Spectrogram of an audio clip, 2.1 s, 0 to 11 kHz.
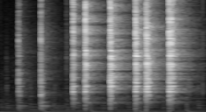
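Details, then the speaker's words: Tap test on 2020 Honda BeAT eSAF frame: sharp metallic taps each ending in a short hollow, ringing tone, unlike the thick dull sound of the 2015 BeAT frame; thin frame steel. "Mari mi dokdog ini kencang banget terutama di sini nih ya. Kopong banget."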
